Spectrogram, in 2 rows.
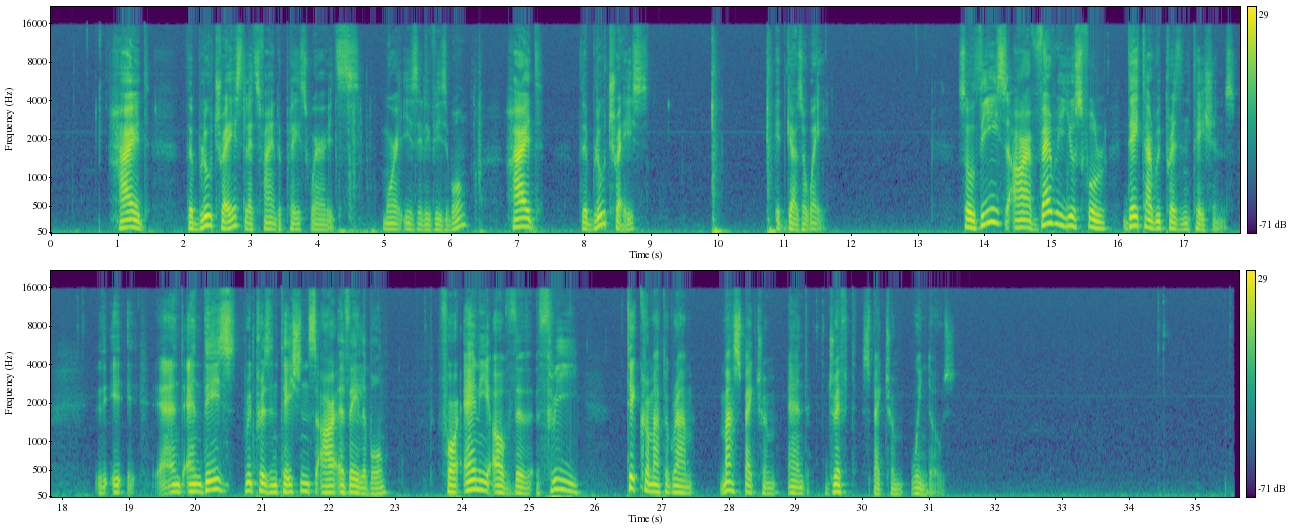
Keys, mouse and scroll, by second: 1.1 click, 2.4-4.3 right drag, 5.1 shift+right click, 7.1-8.3 right drag, 8.9 click, 15.9-17.4 drag, 18.2 click, 23.5 click, 29.3 click, 34.5 right click, 35.5 click.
